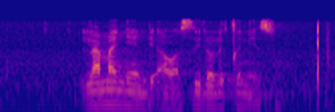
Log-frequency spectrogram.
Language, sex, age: Swati, male, 21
